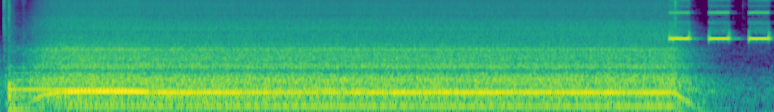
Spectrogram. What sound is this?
Microwave work and beep
kitchen, working, beep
